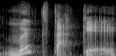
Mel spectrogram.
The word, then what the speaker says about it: matpakke: called the Mørtpakke. Mørtpakke? Mørtpakke. Oh. It's spelled Matpakke.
